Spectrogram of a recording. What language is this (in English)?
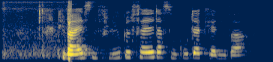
German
